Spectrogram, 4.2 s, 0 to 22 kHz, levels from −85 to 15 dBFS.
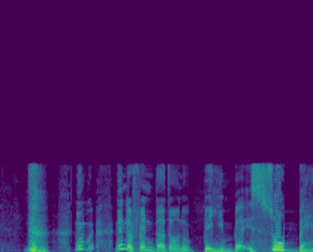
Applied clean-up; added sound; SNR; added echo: none; none; none; none.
